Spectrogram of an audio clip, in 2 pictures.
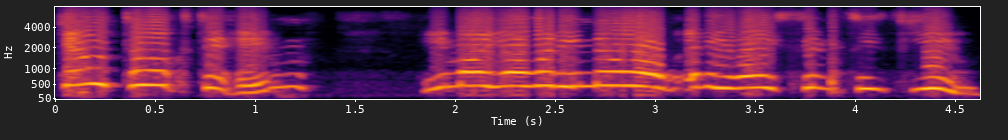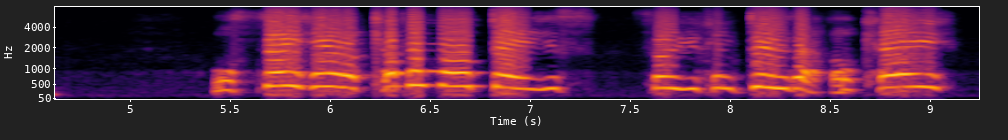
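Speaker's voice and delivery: put-on high kid voice, worried and kind; little fox kid voice. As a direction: play a sweet young kid, eager to help. Young Tails advising Sonic.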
